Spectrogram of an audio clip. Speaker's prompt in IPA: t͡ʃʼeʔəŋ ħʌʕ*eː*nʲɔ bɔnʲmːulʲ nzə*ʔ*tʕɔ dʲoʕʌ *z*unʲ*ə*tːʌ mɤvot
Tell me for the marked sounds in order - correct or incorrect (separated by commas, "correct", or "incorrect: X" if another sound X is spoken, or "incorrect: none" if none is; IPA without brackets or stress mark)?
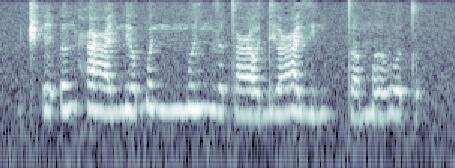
incorrect: e, incorrect: none, incorrect: zʲ, correct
